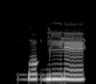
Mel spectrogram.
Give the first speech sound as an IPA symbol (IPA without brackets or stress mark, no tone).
ɡ͡b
